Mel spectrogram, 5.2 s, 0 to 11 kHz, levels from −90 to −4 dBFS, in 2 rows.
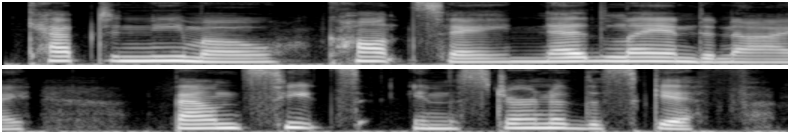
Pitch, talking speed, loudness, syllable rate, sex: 205 Hz, 170 wpm, -16 LUFS, 4.2 syllables/s, female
